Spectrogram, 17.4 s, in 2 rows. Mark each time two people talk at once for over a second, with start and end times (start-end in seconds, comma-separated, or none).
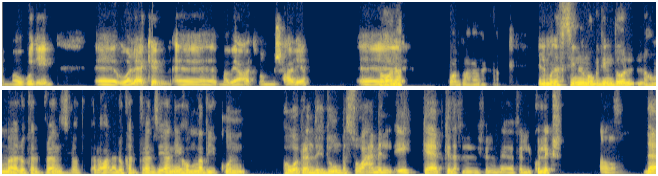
none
